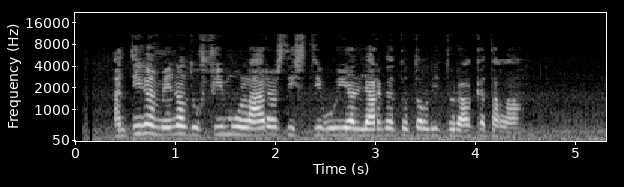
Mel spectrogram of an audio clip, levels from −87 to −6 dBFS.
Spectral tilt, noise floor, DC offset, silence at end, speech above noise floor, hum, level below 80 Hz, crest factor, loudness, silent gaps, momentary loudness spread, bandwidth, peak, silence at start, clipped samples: -4 dB/octave; -45 dBFS; under 0.1%; 0 s; 23 dB; none; -52 dBFS; 18 dB; -23 LUFS; none; 12 LU; 11.5 kHz; -4 dBFS; 0.2 s; under 0.1%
